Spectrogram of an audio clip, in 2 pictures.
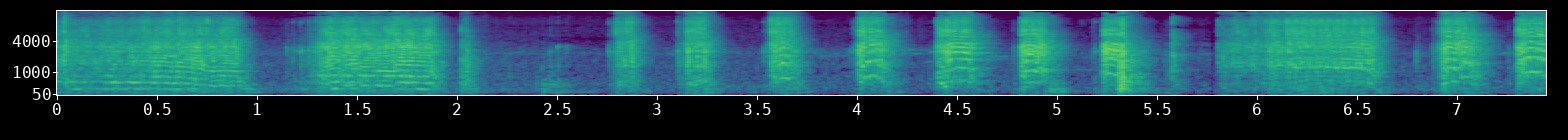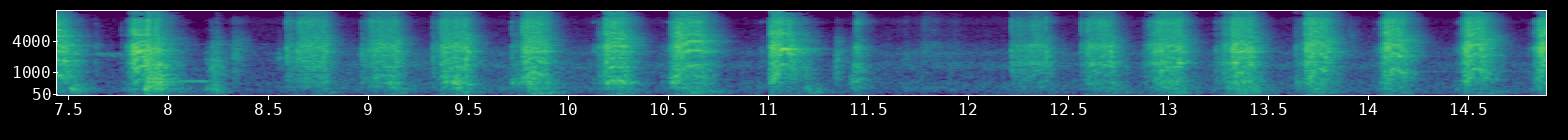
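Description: Cordless drill-driver driving 25 mm wood screws to fix battens onto a plywood baseboard. It gives a few longer runs near the start and about six seconds in, then many short trigger bursts, about three a second, as the screws are run home.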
